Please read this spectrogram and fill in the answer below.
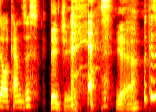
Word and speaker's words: Arkansas: and a traveling preacher and ended up in Arkansas have I remembered that right for years I said AR Kansas did you yes yeah because Americans always pronounce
